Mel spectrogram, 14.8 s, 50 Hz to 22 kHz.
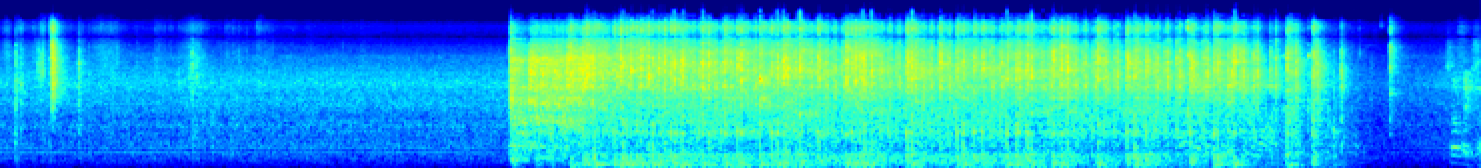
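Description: A Volkswagen 411 with a fuel-system fault is cranked and catches at about five seconds, then settles into a loud, steady idle that runs close by for most of the clip before easing off near the end.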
